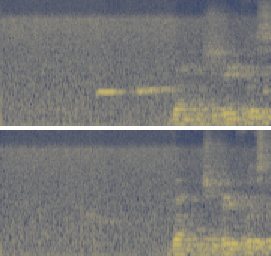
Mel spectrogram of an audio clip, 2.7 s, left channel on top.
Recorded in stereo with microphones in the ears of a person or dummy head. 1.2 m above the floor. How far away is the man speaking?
About 0.8 m.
